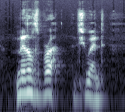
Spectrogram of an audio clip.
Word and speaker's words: Middlesbrough: me where I was from, and I said, Middlesbrough, and she went, Middleburg.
